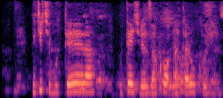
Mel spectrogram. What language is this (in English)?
Kinyarwanda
